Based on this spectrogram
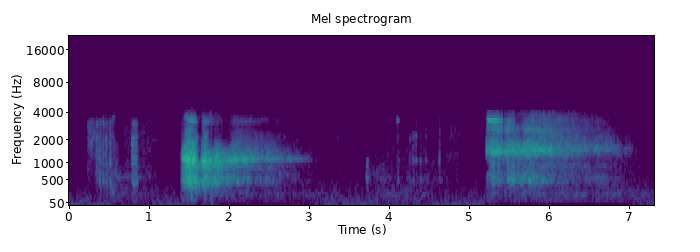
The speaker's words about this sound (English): take three nice deep breaths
